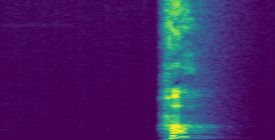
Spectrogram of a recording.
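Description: About a second of dead silence, then a man's voice gives one short syllable, a word or a breath, that trails off quickly.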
